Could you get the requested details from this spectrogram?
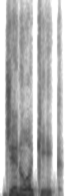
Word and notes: Genoa cake: Indian

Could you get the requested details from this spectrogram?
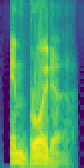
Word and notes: embroider: British English

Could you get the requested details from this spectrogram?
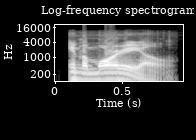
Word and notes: immemorial: American English

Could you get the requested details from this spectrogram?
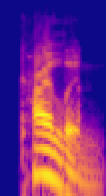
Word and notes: kylin: American English

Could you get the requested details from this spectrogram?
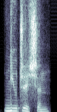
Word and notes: nutrition: Indian

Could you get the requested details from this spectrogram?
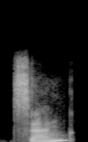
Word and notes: sung: Indian

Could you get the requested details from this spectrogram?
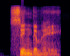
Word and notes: syngamy: British English

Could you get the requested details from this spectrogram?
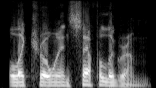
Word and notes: electroencephalogram: American English

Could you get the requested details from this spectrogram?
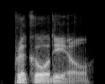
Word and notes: Precordial: British English

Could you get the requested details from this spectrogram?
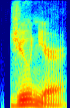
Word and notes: junior: American English

